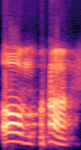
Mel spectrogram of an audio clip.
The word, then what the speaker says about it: ओम: ओ बोलेंगे तो मुंह खुला रहेगा, म बोलेंगे तो ओठ चिपक जाएंगे और आपकी लिप चिपक जाएगी, और जो म का उच्चारण है वो पूरे ऊपर के चक्र को वाइब्रेट करेगा।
